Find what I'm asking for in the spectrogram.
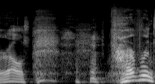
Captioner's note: laughter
